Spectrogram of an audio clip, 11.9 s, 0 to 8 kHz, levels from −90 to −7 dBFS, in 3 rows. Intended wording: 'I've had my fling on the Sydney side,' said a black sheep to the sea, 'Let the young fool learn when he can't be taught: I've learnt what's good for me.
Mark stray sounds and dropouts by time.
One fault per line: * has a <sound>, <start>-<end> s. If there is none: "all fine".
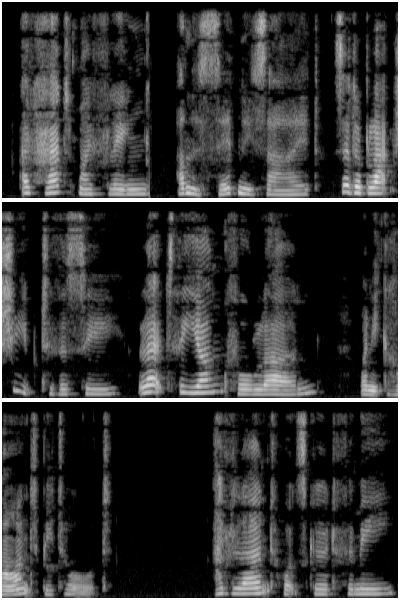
all fine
